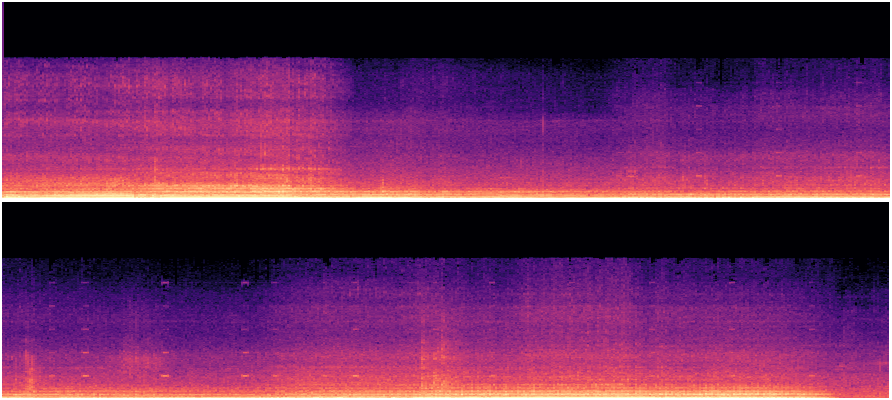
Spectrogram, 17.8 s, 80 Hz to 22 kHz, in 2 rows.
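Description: Ferrari F430's V8 engine running at steady revs, swelling louder near the start and again near the end, then cutting off abruptly.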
